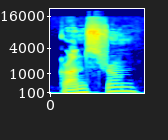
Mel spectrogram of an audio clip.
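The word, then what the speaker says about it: Grundström: Is it Grunstrom? Gruntstrom. Grunstrom. Gruntstrom. Yeah, but the emphasis is on the grunt.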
